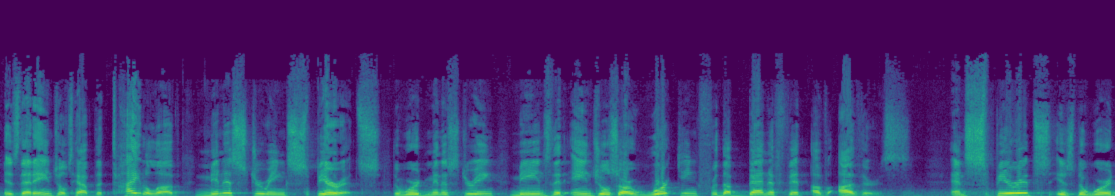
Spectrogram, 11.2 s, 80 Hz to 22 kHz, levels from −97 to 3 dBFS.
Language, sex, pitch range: English, male, 140-190 Hz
